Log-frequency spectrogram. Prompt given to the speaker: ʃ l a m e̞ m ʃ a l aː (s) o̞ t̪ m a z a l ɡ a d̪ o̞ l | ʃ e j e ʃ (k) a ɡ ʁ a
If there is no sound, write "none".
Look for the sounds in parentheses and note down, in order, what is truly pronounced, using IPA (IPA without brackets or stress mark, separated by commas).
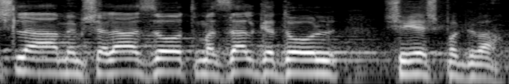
z, p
